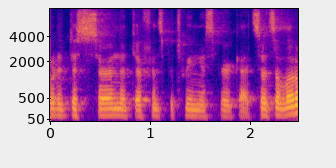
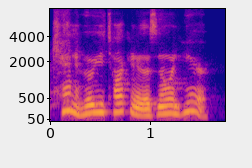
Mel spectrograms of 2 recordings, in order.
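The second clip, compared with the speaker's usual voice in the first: higher, softer self-talk; mock puzzled aside to himself; questioning himself; 5 semitones higher, 5 dB quieter than usual. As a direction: gently call yourself out. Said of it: "I'm like".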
